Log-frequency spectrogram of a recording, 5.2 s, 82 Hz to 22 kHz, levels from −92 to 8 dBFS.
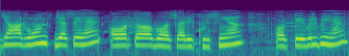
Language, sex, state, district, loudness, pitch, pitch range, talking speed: Hindi, female, Madhya Pradesh, Katni, -14 LUFS, 255 Hz, 235-280 Hz, 150 wpm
